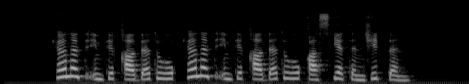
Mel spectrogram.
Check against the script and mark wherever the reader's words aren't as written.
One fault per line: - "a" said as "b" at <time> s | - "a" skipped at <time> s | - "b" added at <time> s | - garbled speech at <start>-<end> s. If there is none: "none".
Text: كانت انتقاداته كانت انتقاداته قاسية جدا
none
